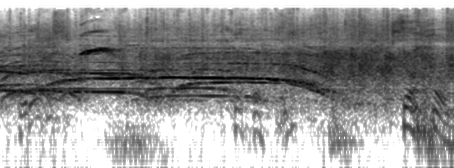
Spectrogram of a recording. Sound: audience cheering

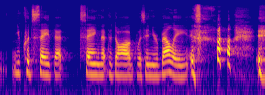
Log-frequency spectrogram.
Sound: laughs

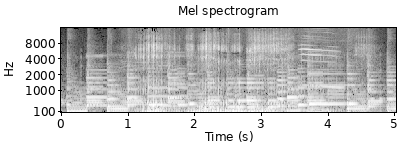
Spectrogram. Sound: cats purring, meowing

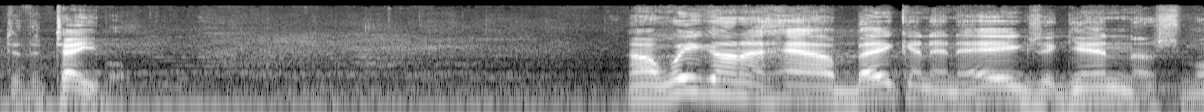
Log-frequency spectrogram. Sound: audience Agrees

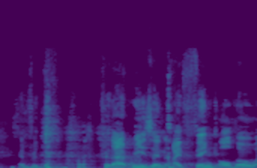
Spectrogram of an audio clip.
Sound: laughter

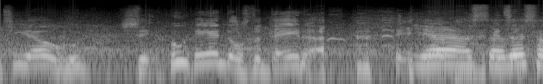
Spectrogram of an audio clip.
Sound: laughing

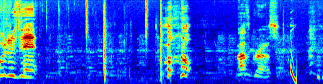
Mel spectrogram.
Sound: pickles thudding; gagging; special effects blooping

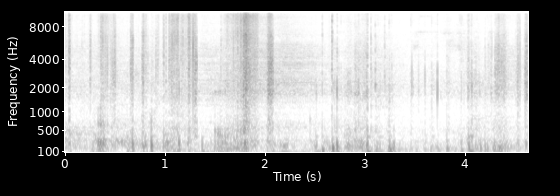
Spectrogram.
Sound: microphone crackling

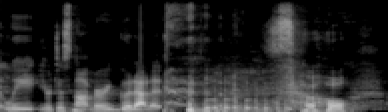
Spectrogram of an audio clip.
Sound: laughter

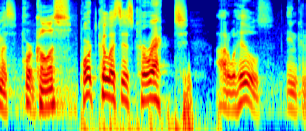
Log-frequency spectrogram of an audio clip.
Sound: none

